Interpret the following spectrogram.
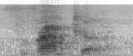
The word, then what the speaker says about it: Waka: Waka in those days I would imagine that it was probably pronounced vaka and became known as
